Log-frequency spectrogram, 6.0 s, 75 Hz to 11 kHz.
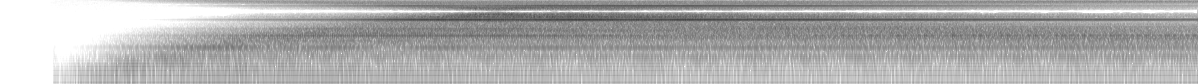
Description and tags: anxiety sound-1-Tanya v
bad dream sound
